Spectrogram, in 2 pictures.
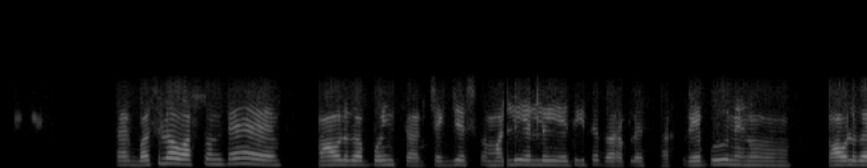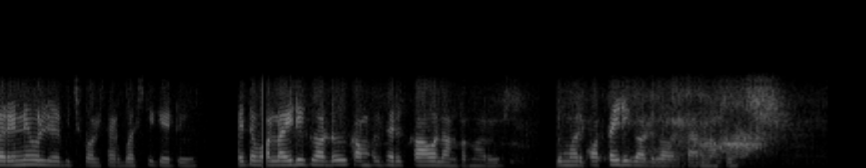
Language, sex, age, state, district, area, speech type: Telugu, male, 18-30, Andhra Pradesh, Guntur, urban, conversation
